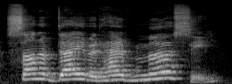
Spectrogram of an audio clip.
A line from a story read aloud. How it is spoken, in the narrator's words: The two blind men who just a few verses earlier in chapter 20 had cried out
